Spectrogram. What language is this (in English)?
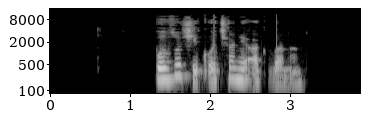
Laz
